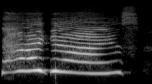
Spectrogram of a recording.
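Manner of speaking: very high, creepy, coaxing, luring voice, drawn-out guys. Mocking someone's greeting as serial-killer-like: mock-creepy luring greeting. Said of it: "like a serial killer trying to get someone".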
